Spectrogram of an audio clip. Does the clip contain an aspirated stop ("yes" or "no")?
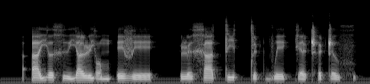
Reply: yes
